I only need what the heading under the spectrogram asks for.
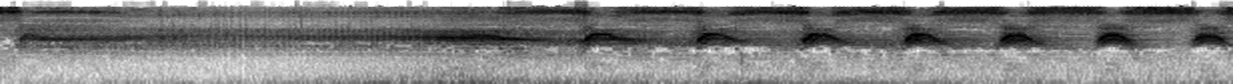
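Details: A steady, shrill cicada drone swells, then turns into regular throbbing pulses roughly twice per second, each one a rising buzzy surge.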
